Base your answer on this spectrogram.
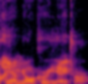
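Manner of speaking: mightiest, most godly voice. Addressing the lizard person in the mightiest, most godly voice possible. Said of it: "in the mightiest, most godly voice I can".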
